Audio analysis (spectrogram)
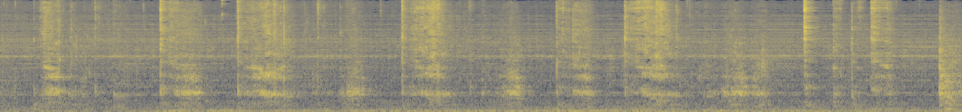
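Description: An egg and dry prawn curry with tamarind juice is stirred in a pan, the spoon scraping the bottom in repeated rhythmic strokes over a low bubbling simmer, close and without talk.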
